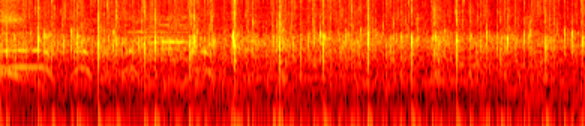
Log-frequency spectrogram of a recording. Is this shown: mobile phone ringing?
no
